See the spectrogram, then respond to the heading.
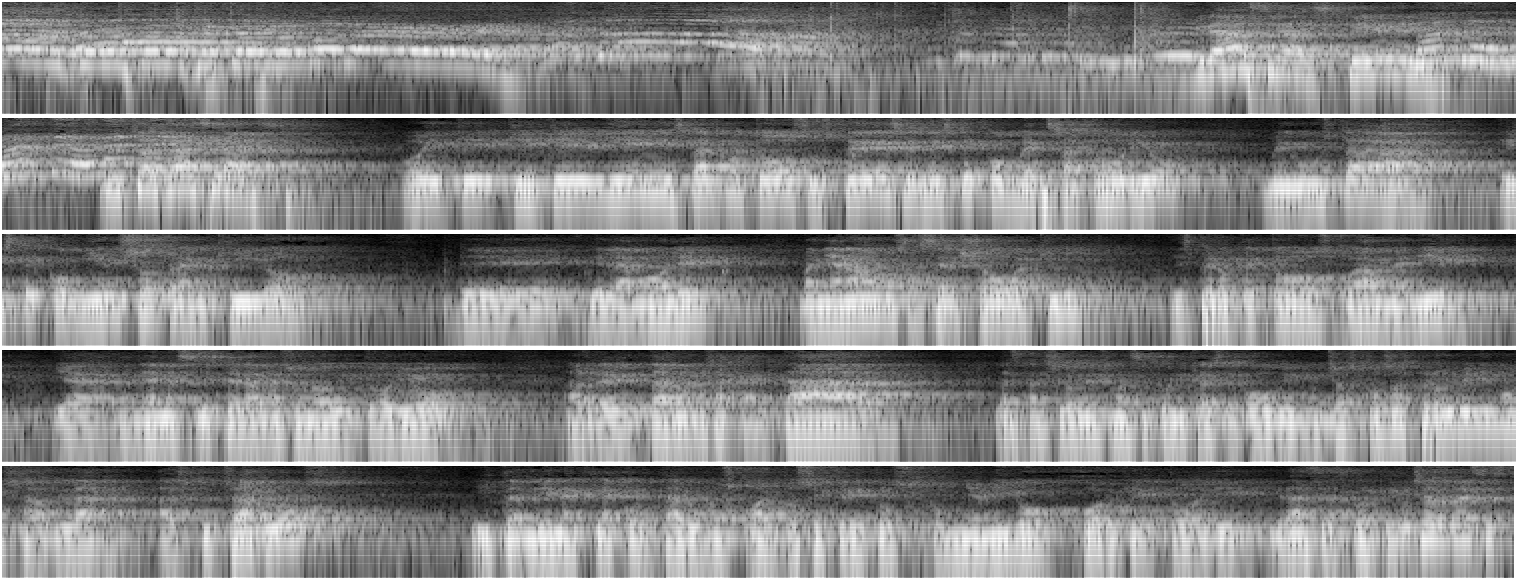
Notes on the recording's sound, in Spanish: El audio de este episodio fue tomado directamente de las bocinas del auditorio donde se realizó esta actividad. Lamentamos que no sea de mejor calidad.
